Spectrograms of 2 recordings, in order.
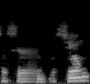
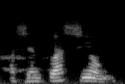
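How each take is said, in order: First: The word runs together with no marked emphasis. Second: The final syllable is clearly emphasized. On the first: The speaker calls it wrong. "No decimos acentuación corrido" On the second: The speaker calls it right. "hacemos referencia al final en el ción"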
